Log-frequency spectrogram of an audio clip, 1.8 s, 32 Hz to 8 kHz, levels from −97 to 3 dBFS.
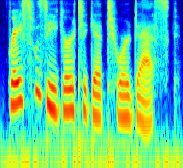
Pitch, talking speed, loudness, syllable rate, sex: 215 Hz, 260 wpm, -18 LUFS, 6.1 syllables/s, female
